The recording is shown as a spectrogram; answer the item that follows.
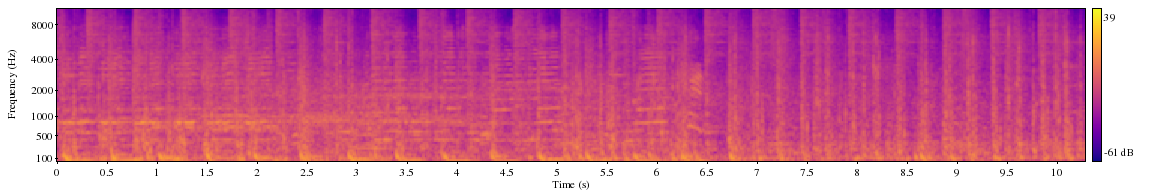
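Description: Tap shoes striking hard plinths in a quick, steady rhythm as a troupe tap-dances in unison over a loud backing track.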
